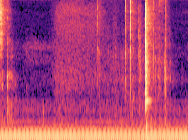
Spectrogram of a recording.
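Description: A few sharp plastic clicks about a second and a half in, the last the loudest, as a CD is pried off the hub of its plastic jewel case.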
